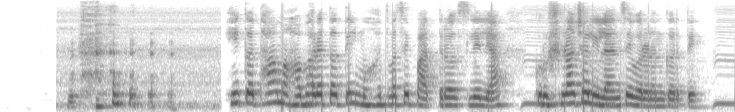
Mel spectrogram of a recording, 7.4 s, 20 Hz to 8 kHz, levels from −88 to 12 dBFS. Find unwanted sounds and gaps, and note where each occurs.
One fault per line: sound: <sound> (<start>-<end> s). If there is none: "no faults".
sound: laugh (0.7-1.8 s)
